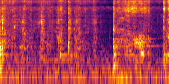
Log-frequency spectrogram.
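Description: Spice paste with tomato and sugar, for a pabda fish curry with ground mustard, is fried and stirred in a pan. Quick spatula scrapes over a soft, close sizzle.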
